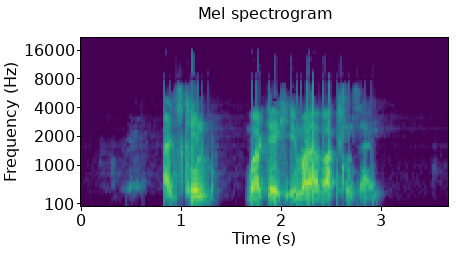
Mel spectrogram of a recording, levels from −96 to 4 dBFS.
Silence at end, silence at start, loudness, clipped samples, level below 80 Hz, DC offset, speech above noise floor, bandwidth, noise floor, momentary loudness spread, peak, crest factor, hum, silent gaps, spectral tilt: 0.75 s; 0.8 s; -17 LUFS; under 0.1%; -50 dBFS; under 0.1%; 62 dB; 14 kHz; -78 dBFS; 16 LU; 0 dBFS; 18 dB; none; none; -4.5 dB/octave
